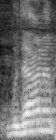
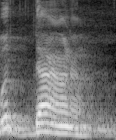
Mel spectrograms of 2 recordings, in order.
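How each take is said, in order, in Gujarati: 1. 'dh' અવાજ ટૂંકો અને એકલો છે. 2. 'dh' અવાજ લાંબો અને બેવડો છે. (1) "બુદ્ધાણમ પણ નહીં" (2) "ધ ડબલ છે"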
